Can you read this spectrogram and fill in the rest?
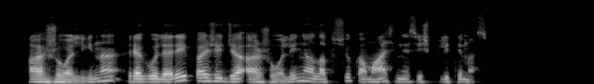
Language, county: Lithuanian, Alytus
